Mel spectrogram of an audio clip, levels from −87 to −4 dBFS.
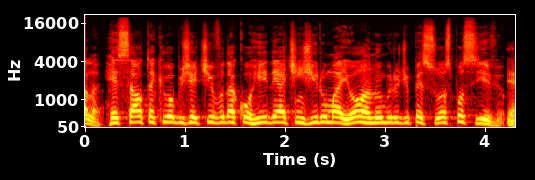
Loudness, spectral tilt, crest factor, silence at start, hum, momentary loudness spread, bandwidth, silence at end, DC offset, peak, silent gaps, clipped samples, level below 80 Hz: -22 LUFS; -5.5 dB/octave; 16 dB; 0 s; none; 5 LU; 19.5 kHz; 0 s; under 0.1%; -6 dBFS; none; under 0.1%; -66 dBFS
